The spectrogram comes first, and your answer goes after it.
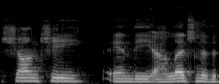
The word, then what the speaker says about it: Shang-Chi: First of all, I want to take a look at the trailer for, I believe it's pronounced Shang-Chi and the Legend of the Ten Rings.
